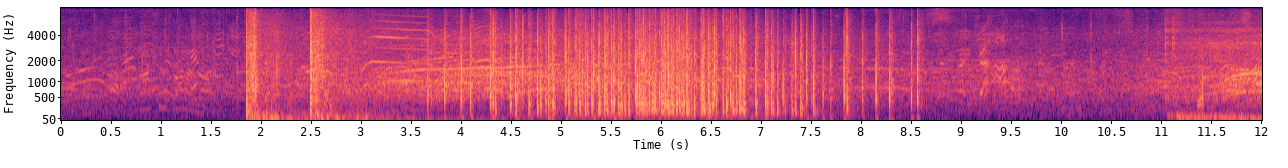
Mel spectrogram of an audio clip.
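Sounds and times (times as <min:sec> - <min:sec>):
fireworks crackling pops: 0:00.0 - 0:08.9.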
